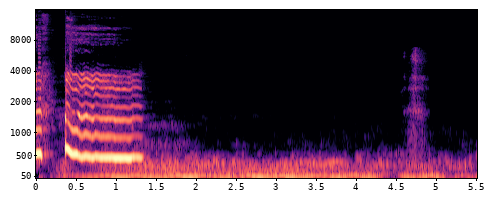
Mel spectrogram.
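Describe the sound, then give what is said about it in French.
A man wailing and crying, a bald, heavyset man of about 35 in striped pyjamas: one high, wavering moan that breaks off after about a second, then a low steady hum and a brief faint sound near the end. “Il continue de pleurer.”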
